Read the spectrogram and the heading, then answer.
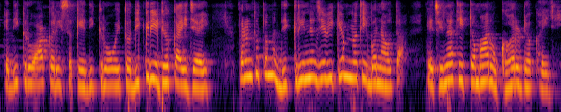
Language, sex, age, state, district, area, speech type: Gujarati, female, 30-45, Gujarat, Rajkot, urban, spontaneous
